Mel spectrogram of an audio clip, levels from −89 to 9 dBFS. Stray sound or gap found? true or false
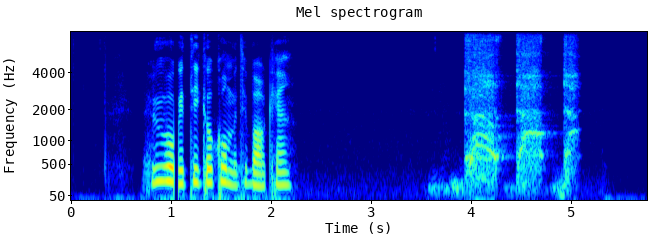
true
